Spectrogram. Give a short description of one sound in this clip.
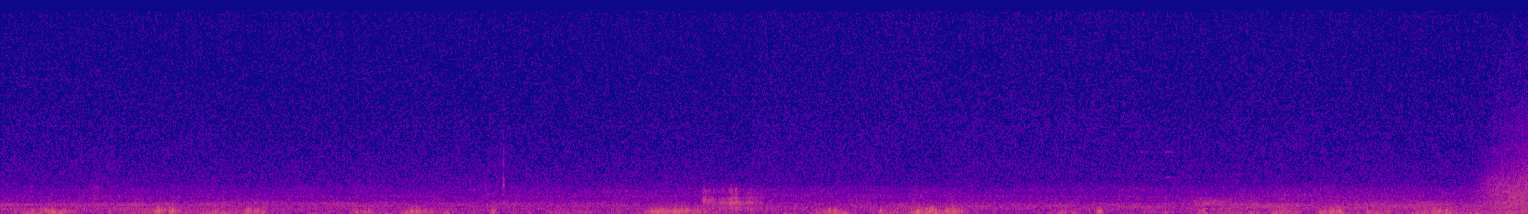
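A horse's hooves thud in a quick, even rhythm on packed snow.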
